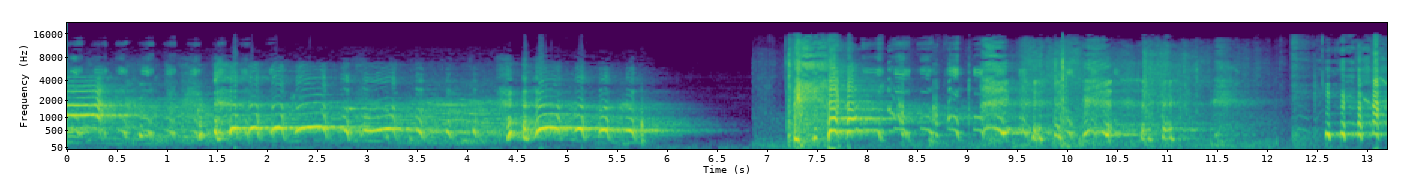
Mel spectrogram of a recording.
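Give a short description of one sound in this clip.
A woman laughs loudly and heartily, close by.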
